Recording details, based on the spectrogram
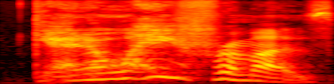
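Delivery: loud booming hiss. Intimidating a starving cougar in character with a booming voice: hissing loudly.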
